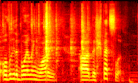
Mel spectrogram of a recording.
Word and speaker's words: Spätzle: We're making a little spätzle. I think that's how you say it in German. I think the anglicized pronunciation is Spaetzle or Spaetzle. Something like that.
